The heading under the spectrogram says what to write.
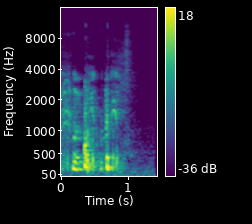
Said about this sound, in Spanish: Perdón. Yo sigo con mi pues, tos aferrada.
